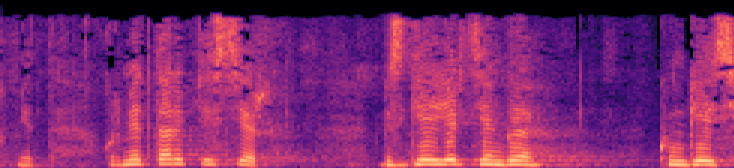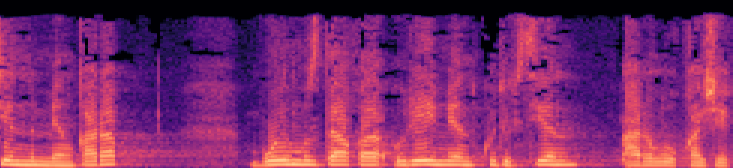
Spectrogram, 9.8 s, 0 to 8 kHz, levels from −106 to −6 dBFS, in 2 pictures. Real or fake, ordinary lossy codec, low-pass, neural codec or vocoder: fake; MP3, 32 kbps; 7.2 kHz; vocoder, 44.1 kHz, 80 mel bands, Vocos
